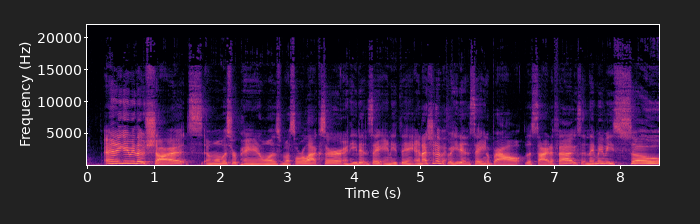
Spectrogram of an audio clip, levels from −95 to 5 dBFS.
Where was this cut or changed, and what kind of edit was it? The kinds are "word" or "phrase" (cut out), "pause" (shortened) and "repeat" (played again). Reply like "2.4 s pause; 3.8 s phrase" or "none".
5.4 s word; 6.0 s word

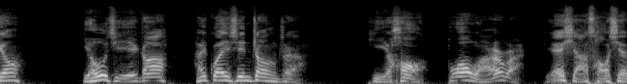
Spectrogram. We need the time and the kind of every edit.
4.4 s pause; 5.3 s pause

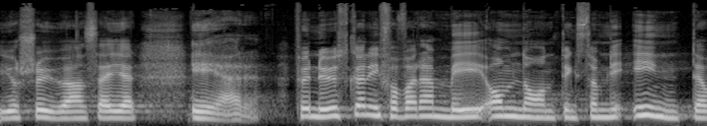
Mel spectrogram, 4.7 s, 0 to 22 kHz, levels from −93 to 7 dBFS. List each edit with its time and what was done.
1.2 s word; 1.9 s pause

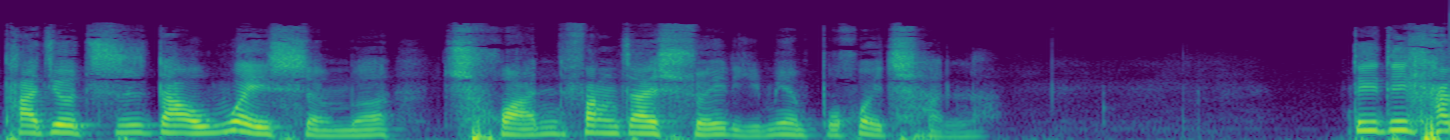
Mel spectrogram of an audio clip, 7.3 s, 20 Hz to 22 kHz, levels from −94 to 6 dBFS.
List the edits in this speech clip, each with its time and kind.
none

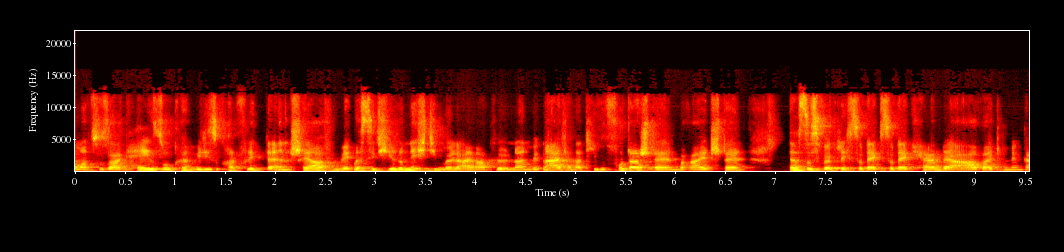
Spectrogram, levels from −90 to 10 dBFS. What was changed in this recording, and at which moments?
2.8 s phrase; 4.7 s word; 8.0 s repeat

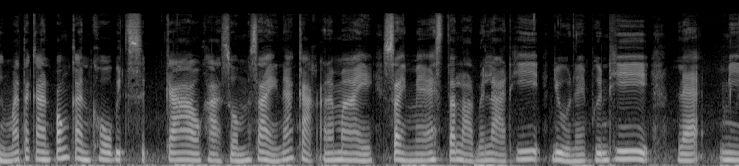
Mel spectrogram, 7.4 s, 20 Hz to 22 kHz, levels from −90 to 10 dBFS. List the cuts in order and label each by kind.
3.8 s pause; 5.4 s pause

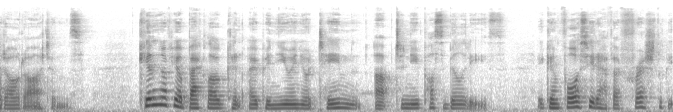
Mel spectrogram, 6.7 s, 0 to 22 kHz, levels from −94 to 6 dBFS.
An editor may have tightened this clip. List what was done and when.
none

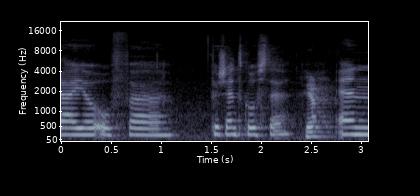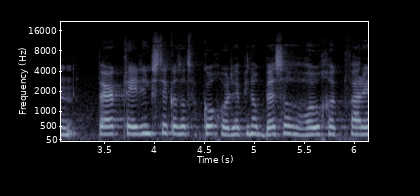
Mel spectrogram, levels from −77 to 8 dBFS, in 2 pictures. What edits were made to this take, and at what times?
none

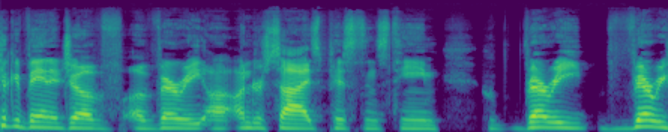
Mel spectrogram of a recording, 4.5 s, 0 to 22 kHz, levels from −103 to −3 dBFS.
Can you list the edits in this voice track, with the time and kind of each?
none

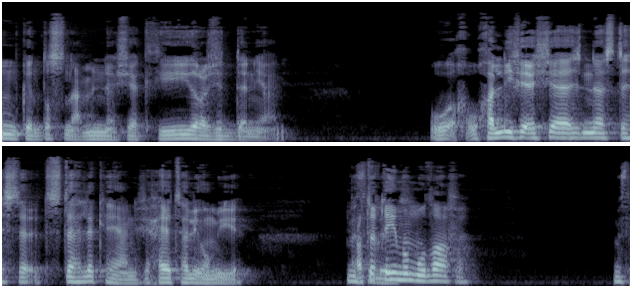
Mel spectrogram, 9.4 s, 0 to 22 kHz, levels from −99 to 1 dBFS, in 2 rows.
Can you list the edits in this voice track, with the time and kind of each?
none

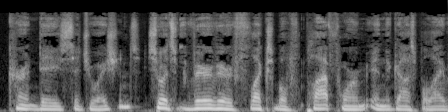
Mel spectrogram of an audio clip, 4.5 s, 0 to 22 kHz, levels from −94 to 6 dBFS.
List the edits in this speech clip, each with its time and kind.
1.5 s pause

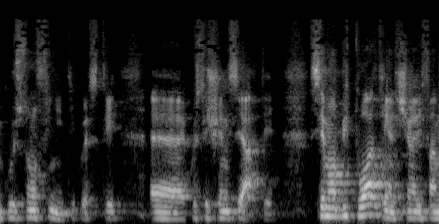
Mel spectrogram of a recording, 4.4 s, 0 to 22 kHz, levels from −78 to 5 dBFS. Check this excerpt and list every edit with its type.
none

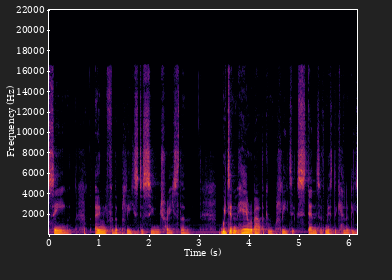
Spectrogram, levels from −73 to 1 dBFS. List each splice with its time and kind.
3.3 s pause

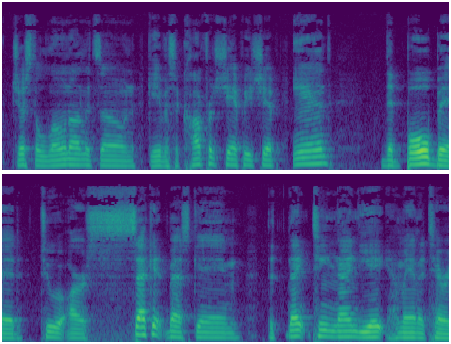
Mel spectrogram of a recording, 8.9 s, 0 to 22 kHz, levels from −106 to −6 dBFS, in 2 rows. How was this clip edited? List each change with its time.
1.4 s pause; 2.9 s pause; 7.0 s pause

